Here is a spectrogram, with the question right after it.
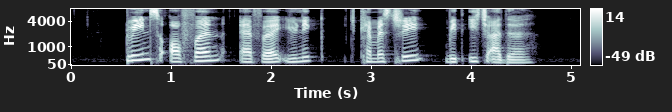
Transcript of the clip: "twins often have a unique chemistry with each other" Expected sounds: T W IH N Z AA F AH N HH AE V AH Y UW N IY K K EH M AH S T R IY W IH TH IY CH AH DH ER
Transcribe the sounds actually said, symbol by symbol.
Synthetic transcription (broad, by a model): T W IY N S AA F AH N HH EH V AH Y UW N IY K K EH M AH S T R IY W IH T IY CH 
